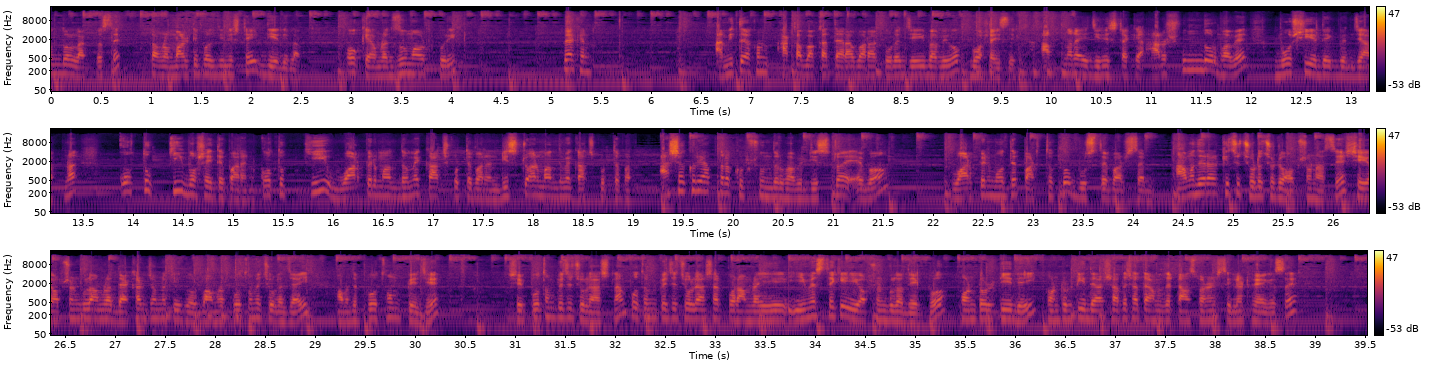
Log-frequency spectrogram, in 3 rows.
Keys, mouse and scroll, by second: 1.5 click, 3.7 ctrl+-, 12.3 ctrl+-, 28.3 click, 28.4 click, 32.5 click, 35.8 ctrl+t, 39.3 right click.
